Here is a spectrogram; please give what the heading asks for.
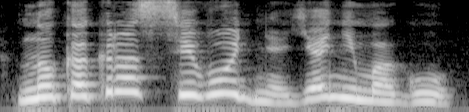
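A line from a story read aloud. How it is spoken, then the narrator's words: Mocking. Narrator (Russian): ответил насмешливо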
